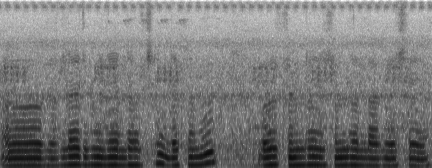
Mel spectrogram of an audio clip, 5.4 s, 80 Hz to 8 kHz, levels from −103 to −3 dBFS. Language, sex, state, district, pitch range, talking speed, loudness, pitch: Maithili, male, Bihar, Begusarai, 130-140 Hz, 135 wpm, -14 LUFS, 135 Hz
